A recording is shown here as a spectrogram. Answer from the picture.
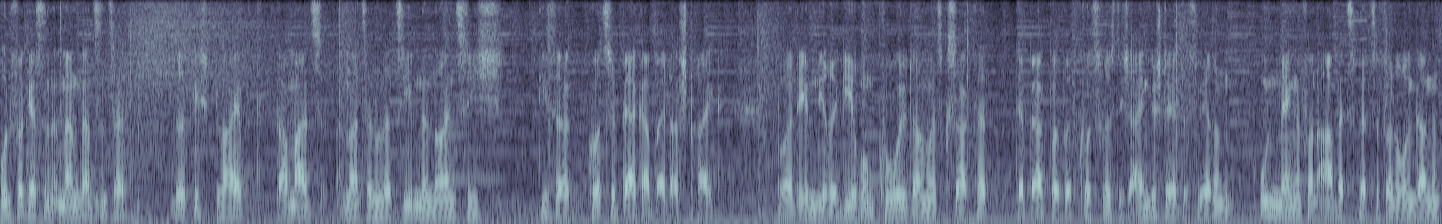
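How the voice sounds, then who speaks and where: A man talks at a fairly quick pace with very even loudness. Music plays in the background. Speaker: retired miner, surveyor. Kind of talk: interview answer.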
